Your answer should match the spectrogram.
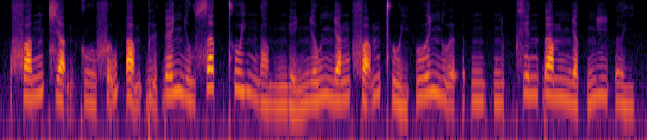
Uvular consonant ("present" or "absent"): absent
